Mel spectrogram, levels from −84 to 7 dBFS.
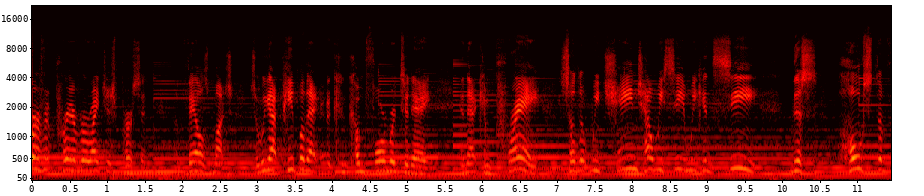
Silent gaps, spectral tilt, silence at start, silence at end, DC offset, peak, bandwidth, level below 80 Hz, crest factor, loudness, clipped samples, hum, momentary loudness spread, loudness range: none; -4.5 dB/octave; 0 s; 0 s; under 0.1%; -22 dBFS; over 20 kHz; -68 dBFS; 20 dB; -42 LUFS; under 0.1%; none; 9 LU; 1 LU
